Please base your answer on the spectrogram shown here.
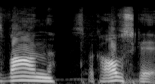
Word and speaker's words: von Spakovsky: But it's Hans von Spakovsky. Oh, so you do know how to pronounce the last name?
